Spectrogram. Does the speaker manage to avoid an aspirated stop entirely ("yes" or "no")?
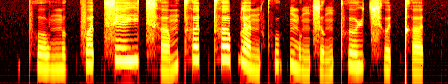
no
